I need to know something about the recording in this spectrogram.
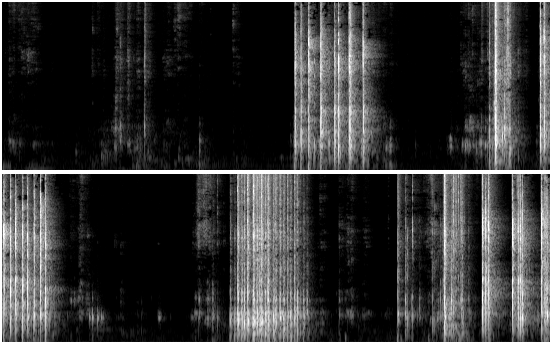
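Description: Fingers press soft rubber buttons with faint clicks.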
